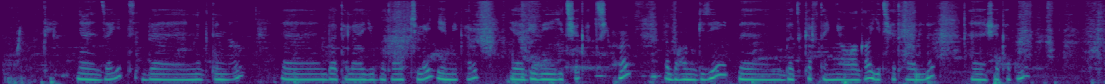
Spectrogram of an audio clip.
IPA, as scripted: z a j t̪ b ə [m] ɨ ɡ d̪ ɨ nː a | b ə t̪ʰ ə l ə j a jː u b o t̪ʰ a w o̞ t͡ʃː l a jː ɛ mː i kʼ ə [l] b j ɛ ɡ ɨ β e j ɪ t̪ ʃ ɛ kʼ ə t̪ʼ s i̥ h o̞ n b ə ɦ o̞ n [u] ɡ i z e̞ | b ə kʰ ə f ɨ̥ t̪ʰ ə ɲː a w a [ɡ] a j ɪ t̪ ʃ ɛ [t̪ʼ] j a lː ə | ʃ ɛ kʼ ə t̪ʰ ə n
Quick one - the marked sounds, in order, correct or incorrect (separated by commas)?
incorrect, incorrect, correct, correct, correct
